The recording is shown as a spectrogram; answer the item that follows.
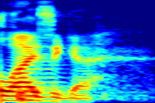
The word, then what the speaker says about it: Loaisiga: Is that, am I saying that right? – I think it's Loaisiga.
